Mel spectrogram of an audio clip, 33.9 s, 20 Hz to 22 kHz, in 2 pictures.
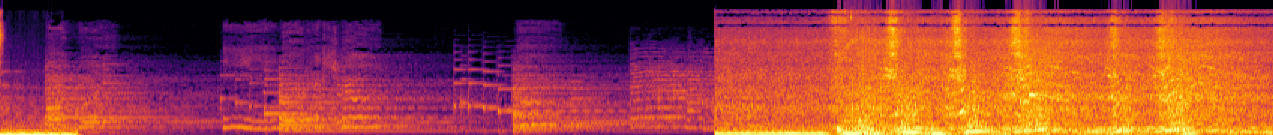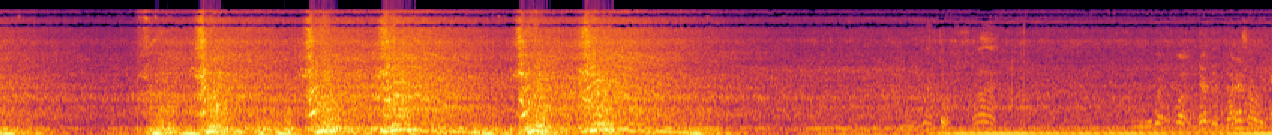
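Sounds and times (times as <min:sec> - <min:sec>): car engine revving: 0:00.0 - 0:01.1, 0:09.6 - 0:33.9
car engine idling: 0:09.6 - 0:33.9.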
